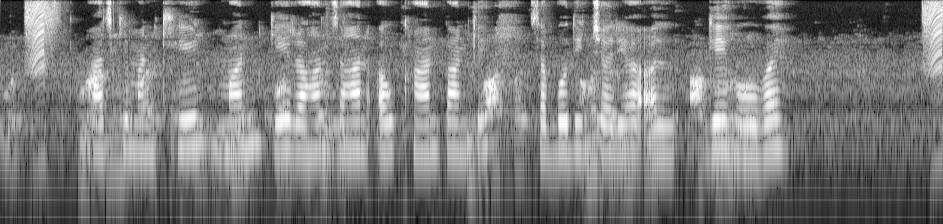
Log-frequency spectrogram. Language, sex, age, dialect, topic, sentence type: Chhattisgarhi, female, 18-24, Western/Budati/Khatahi, banking, statement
